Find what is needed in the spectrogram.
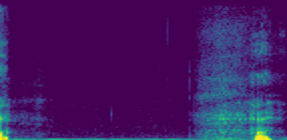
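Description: A man's breath drawn in sharply near the end of a short pause in his speech, after a second or so of near quiet; his voice resumes at the very end.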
